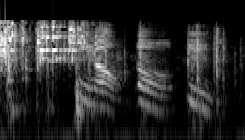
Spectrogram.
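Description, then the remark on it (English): A potted geranium topples from a second-story window on Lenox Avenue onto a man's head and smashes in a sharp, bright burst of breaking crockery, followed by several drawn-out, falling vocal groans. “Well, a few weeks ago, Andy Brown was walking down Lenox Avenue without a care in the world when suddenly a potted geranium toppled from a second-story window.”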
